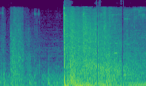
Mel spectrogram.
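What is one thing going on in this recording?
A shotgun fires a single loud blast.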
